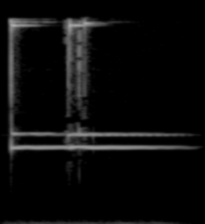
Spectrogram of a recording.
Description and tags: Sound of diferent types of bells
